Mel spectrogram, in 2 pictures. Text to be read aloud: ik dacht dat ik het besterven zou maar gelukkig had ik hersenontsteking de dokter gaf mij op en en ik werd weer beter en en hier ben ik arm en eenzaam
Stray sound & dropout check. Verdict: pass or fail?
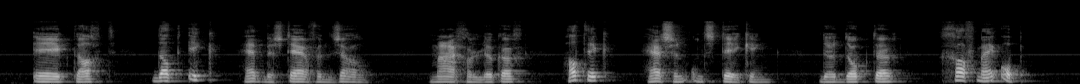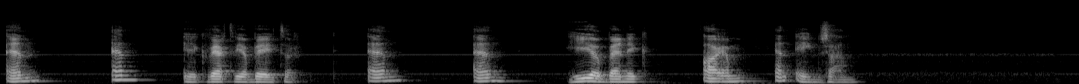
pass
